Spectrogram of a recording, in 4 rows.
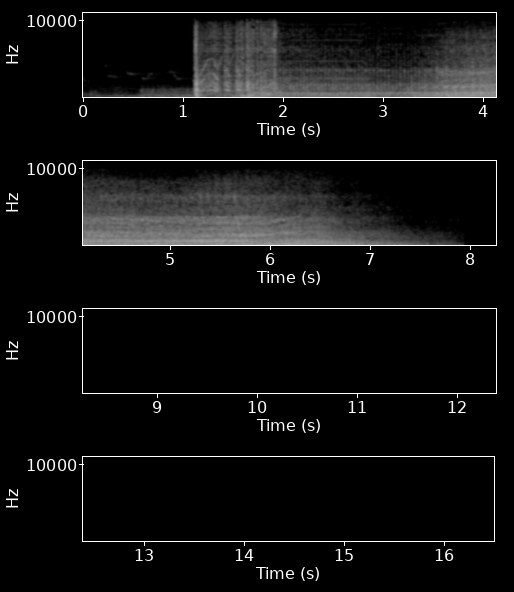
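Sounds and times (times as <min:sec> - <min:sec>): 
car engine starting, revving and pulling away: 0:01.1 - 0:08.0.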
